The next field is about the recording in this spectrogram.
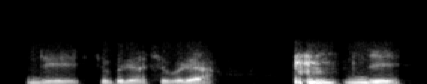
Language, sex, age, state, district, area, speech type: Urdu, male, 18-30, Telangana, Hyderabad, urban, conversation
